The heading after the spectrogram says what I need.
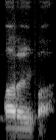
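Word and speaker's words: arepa: And it was pronounced Aarea in Venezuela. So, I can't roll my Rs. I am born and raised in America. I lost the ability to roll my Rs. But they pronounced it aripa.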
